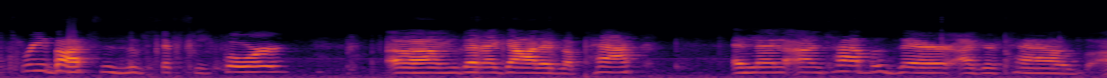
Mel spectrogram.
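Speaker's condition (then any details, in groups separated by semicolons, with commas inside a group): Cerebral palsy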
